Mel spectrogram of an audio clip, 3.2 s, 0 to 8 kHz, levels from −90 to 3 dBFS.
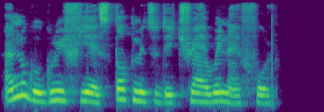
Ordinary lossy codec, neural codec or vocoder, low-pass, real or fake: none; none; 7.2 kHz; real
